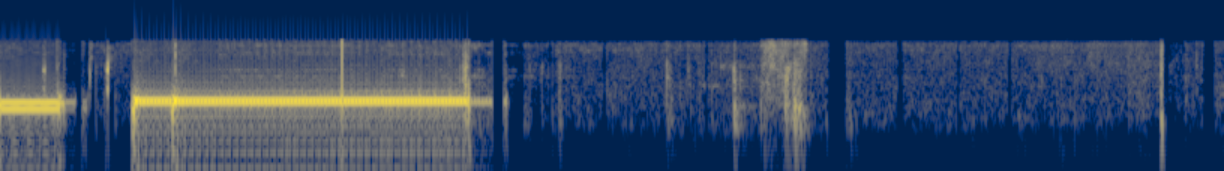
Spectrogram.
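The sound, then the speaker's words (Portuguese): A telephone line tone plays while a call is being transferred: a short tone, then one long, even, steady tone lasting about two seconds. Scattered faint clicks and near silence follow. “eu peço que a senhora guarde em linha que eu vou transferir para um controle de qualidade que dará continuidade à sua contratação.”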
